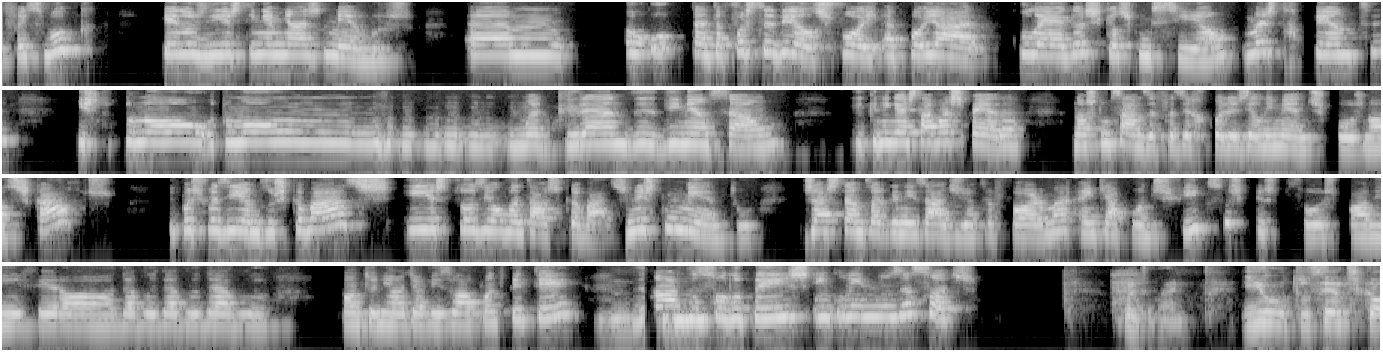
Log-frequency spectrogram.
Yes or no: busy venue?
no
